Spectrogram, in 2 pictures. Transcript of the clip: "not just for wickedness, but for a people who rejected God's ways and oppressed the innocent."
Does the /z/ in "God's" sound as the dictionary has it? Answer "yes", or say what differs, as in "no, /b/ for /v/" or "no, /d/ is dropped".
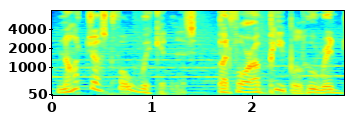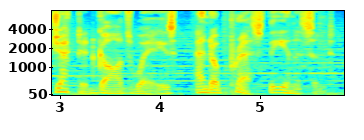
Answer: yes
